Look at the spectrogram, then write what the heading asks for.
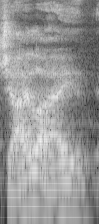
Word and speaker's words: Jai Alai: so uh this beer jai lai that's how it's pronounced and i've looked it up it's pronounced jilai actually that's what i get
